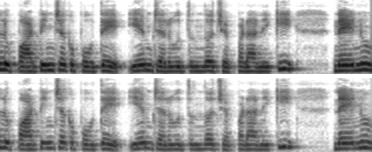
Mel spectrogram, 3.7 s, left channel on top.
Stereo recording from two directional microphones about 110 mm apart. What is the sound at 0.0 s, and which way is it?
Speech, 35° left (ahead or behind).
